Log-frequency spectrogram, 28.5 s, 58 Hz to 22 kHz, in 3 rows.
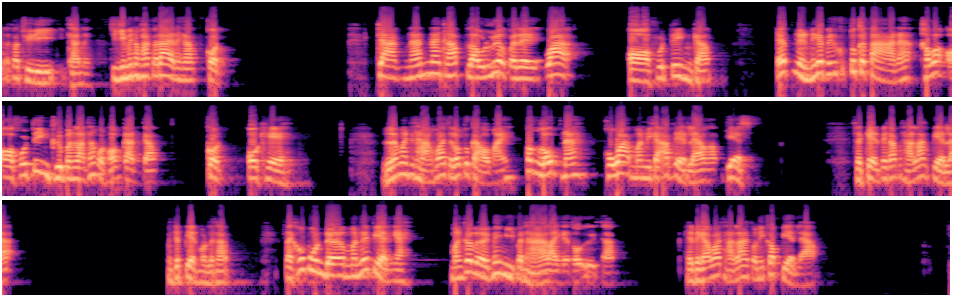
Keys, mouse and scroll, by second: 0.3 click, 2.4 click, 4.3 click, 5.5 click, 6.1 click, 12.2 click, 17.0 click, 19.4 click, 20.4 click, 21.7 click, 22.7 click, 24.8 click, 25.7-26.3 scroll up 1, 26.3-28.1 middle drag.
